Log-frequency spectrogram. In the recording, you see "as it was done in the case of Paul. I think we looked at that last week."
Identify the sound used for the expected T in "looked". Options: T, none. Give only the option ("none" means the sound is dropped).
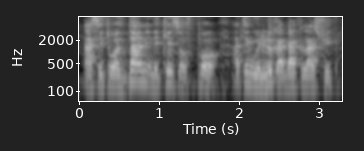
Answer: none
